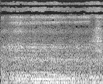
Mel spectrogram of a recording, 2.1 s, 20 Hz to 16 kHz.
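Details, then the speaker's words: Steady, low rattling snore made on request during flexible endoscopy in an adult with moderate obstructive sleep apnea (sleep test score 27); vibration arises at the soft palate, with the tongue base open. "Bir daha yap yapın bir daha yapın çekin bakayım horlar gibi yapın lütfen B kürtür müsünüz kendinizi Tamam bir daha horlar gibi"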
